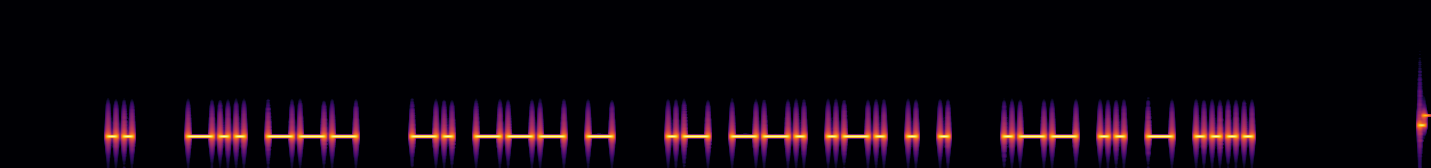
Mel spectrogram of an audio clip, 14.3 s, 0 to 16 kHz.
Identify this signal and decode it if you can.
Morse code, heard as a keyed tone, about 15 wpm, 700 Hz. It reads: I DO NOT AGREE WITH
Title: Sets of 5 Words Encore 15wpm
